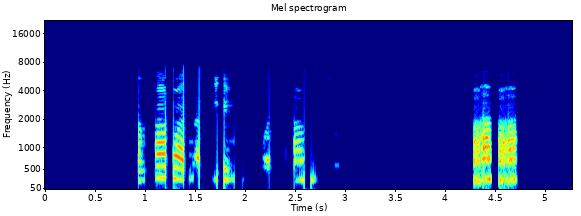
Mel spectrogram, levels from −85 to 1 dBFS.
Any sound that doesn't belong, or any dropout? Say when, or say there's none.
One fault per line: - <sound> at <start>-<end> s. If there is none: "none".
- laugh at 4.3-4.7 s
